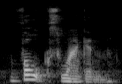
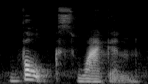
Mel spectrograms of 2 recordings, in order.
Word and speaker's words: Volkswagen: But in English, we say: Volkswagen. So the word has three syllables, and the first one is stressed. Volks-wa-gen Volkswagen Here's another example of a German car that is pronounced quite differently in English.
